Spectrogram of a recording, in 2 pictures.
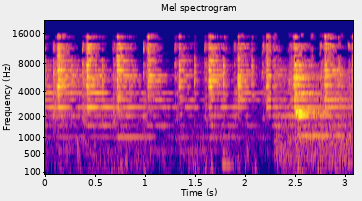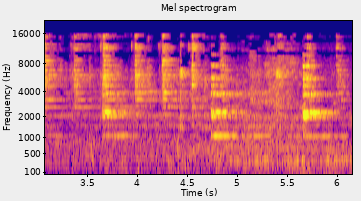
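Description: Metra bilevel commuter train pulling into the station: its rumble builds from about two seconds in as the cars roll past, with a bell dinging about once a second.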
